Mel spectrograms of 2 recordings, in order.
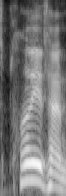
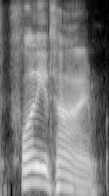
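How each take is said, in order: First: PLENTY punched louder, then falling away; stress on PLENTY. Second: Said in the usual way. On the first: Shown as a demonstration. Teller stressing how long the pixie had, emphatic PLENTY. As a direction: hit PLENTY hard for emphasis. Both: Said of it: "I have to emphasize this".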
